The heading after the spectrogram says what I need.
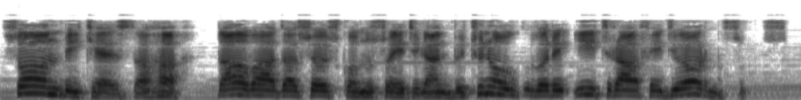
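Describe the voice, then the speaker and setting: Woman doing a composed, icy official, man, low and even-toned, formal questions; muffled recording with faint music. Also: normal speed, lightly acted. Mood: cold. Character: cold, composed male king's prosecutor.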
